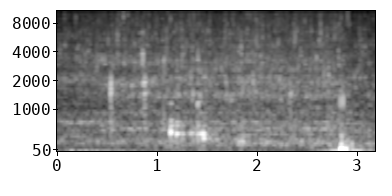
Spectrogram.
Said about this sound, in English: First thing next morning, I trudge downstairs to the kitchen with my sample bottle. I'm going to open it. So I'm going to turn on my water.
